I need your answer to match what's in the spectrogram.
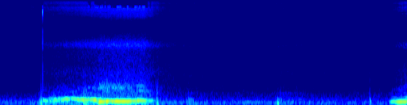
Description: My dog snoring very loud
